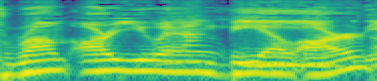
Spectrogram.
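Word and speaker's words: Rumblr: And it's spelled like Tumblr, only with an R. – You mean the R, so it's Rumbler? – Yes, there you go.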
